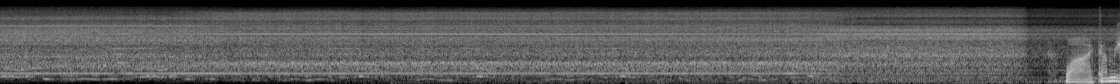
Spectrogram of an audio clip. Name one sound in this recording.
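A milling machine whines steadily as it carves wood.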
